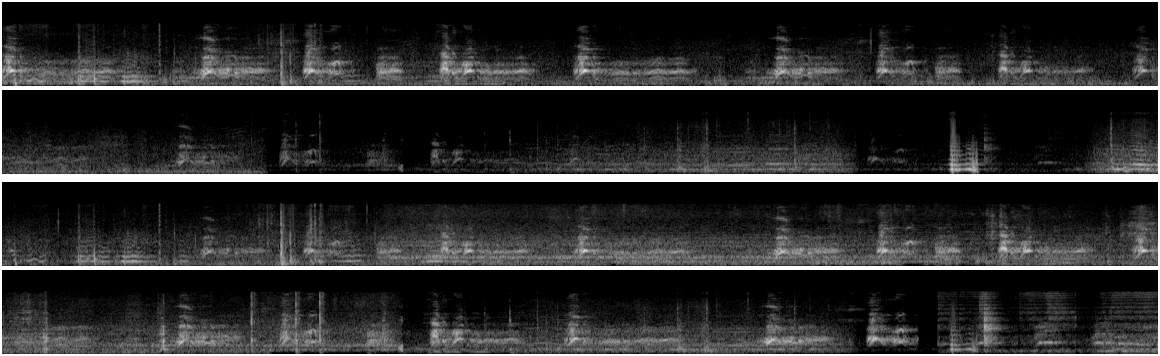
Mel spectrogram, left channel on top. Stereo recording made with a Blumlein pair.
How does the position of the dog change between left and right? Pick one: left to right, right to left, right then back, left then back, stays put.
left to right.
